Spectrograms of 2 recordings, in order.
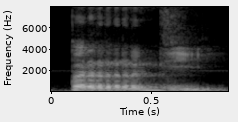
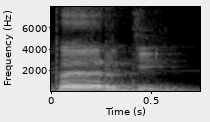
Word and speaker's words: pergi: If you guys speak Spanish out there, I think you will notice that Indonesian pronounce the R quite similar to the Spanish language. To the Spanish. So it's pergi. Again, pergi.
